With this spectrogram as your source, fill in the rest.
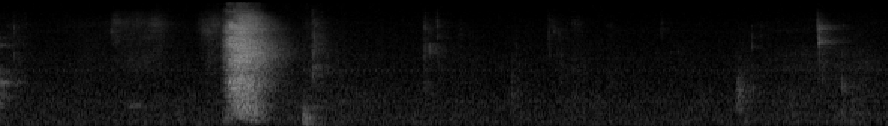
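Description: A single sharp sneeze, loud and close, followed by faint breaths and small clicks in an otherwise quiet room.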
